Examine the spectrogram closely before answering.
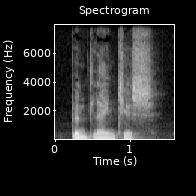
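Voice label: "puntlijntjes", Dutch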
